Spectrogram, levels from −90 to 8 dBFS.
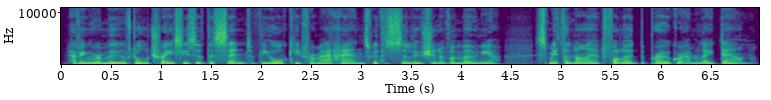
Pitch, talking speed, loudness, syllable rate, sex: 140 Hz, 230 wpm, -16 LUFS, 6.2 syllables/s, male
